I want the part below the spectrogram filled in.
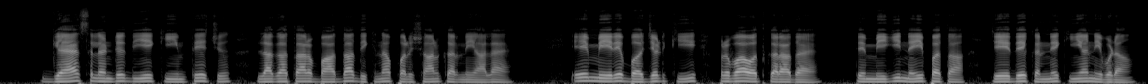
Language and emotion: Dogri, sad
